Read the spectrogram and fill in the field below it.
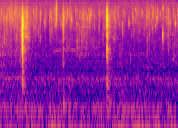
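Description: Mexican yellow squash with tomato and jalapeno simmering in a pan, a quiet steady sizzle with a couple of sharp clinks of a utensil against the pan.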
